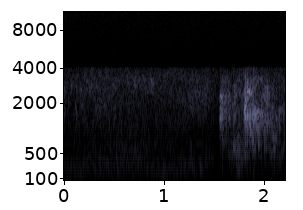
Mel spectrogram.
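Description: Near silence on a telephone conference line, then near the end a faint, brief voice-like sound over the phone connection as the questioner's line opens.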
